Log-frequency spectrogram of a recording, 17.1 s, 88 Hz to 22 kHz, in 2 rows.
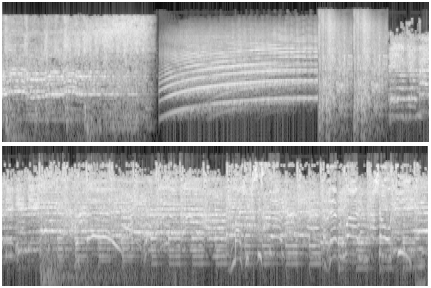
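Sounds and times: rising siren-like tone: 0:03.1 - 0:06.4
loud noise blasts: 0:05.6 - 0:07.8
dance music: 0:07.6 - 0:17.0.

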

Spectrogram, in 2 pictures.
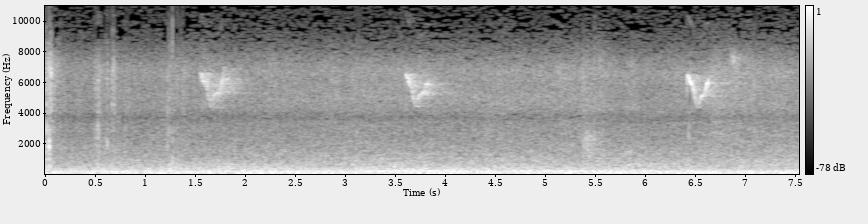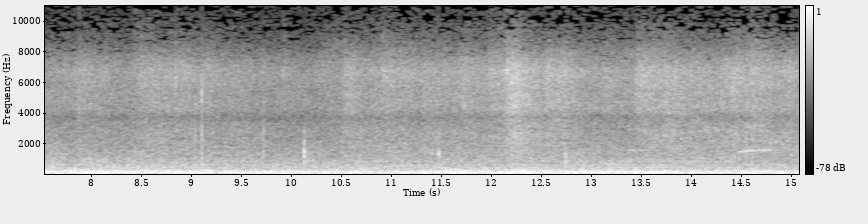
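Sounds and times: outdoor background noise: 0:00.0 - 0:15.0
small bird chirping: 0:01.6 - 0:02.0, 0:06.4 - 0:06.9.

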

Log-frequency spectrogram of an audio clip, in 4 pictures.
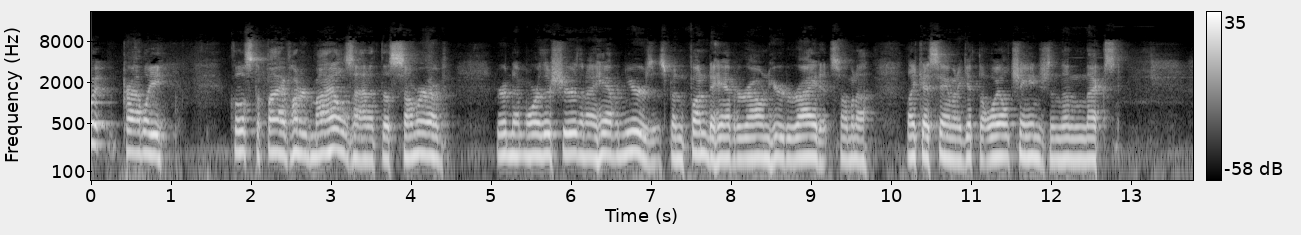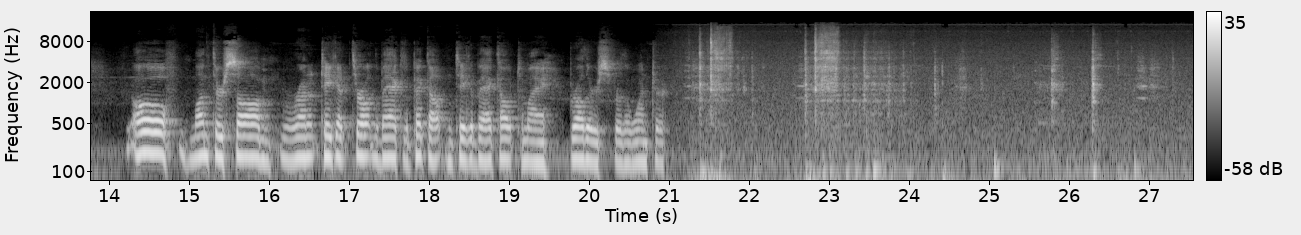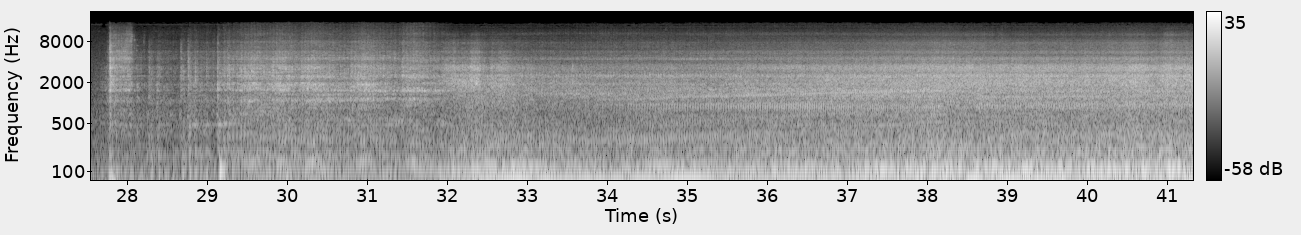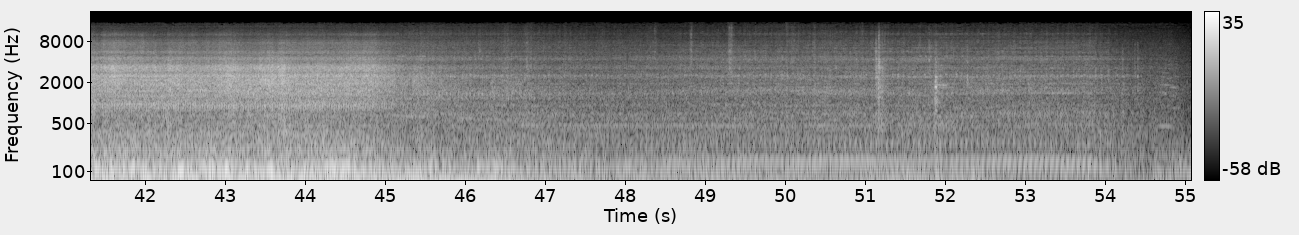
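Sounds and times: motorcycle engine running: 0:27.7 - 0:55.0.

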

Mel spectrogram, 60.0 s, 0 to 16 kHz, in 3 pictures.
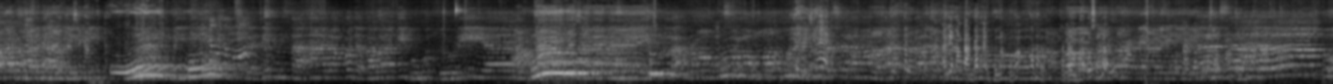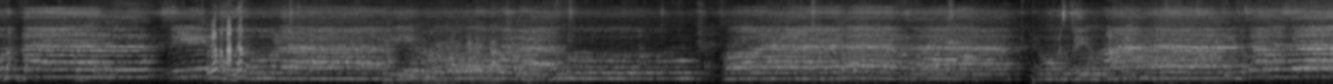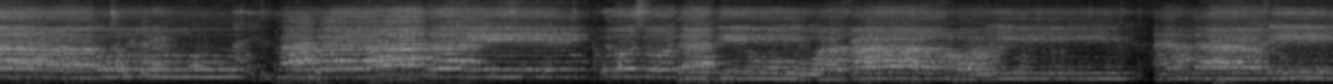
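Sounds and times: women chanting in unison: 0:00.0 - 0:59.9.

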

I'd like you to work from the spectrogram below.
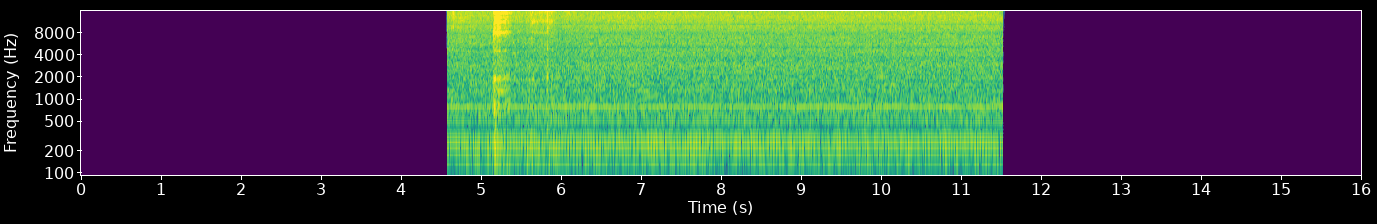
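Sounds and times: steady low hum: 0:04.6 - 0:11.5.

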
